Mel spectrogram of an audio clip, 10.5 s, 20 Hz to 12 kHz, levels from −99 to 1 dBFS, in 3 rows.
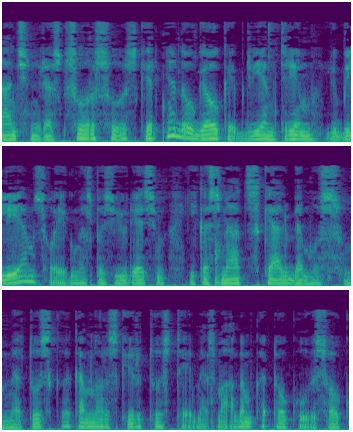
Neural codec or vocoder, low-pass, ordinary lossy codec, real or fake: none; 7.2 kHz; MP3, 32 kbps; real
